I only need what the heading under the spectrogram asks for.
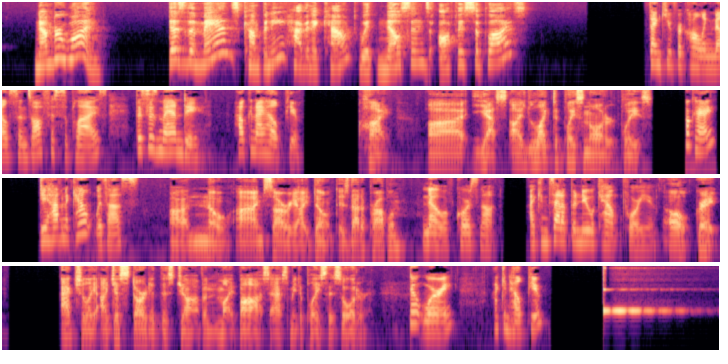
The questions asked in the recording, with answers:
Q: Does the man's company have an account with Nelson's Office Supplies?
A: The answer is no. He says, I'm sorry, I don't.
